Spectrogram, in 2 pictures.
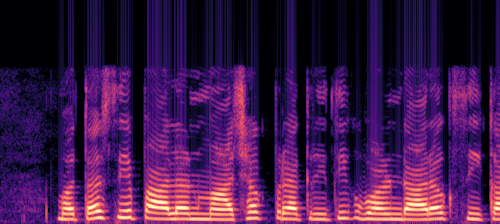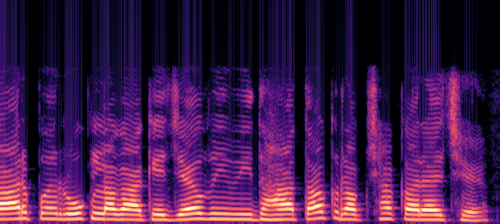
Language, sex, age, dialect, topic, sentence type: Maithili, female, 18-24, Eastern / Thethi, agriculture, statement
